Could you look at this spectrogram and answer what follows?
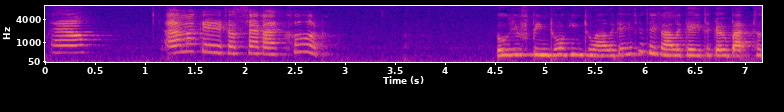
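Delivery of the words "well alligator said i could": high, cheeky little snail voice counting; Snail puppet voice. Acted. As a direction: play a chirpy snail puppet showing off.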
